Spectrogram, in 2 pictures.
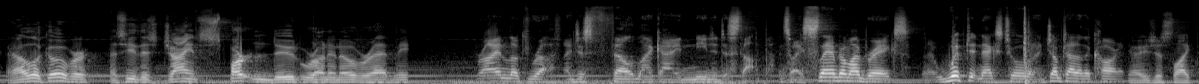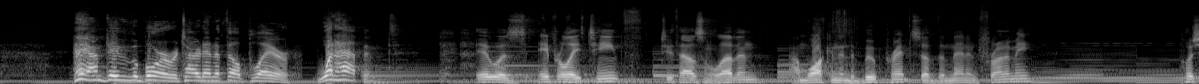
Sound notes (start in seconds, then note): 4.9 voiceover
